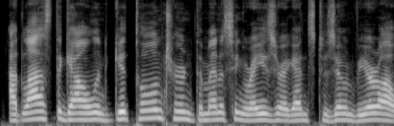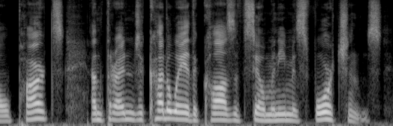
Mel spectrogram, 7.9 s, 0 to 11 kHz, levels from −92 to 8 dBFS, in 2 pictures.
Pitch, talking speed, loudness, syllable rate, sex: 165 Hz, 190 wpm, -18 LUFS, 5.8 syllables/s, male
